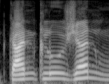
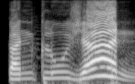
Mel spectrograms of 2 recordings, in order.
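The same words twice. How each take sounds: First: Said in the usual way. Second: "conclusion" drawn out slowly, louder, falling; slow, loud "conclusion" to grab the class; emphatic announcement. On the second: Real, not acted. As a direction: land "conclusion" like a headline. Teacher announcing the takeaway.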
